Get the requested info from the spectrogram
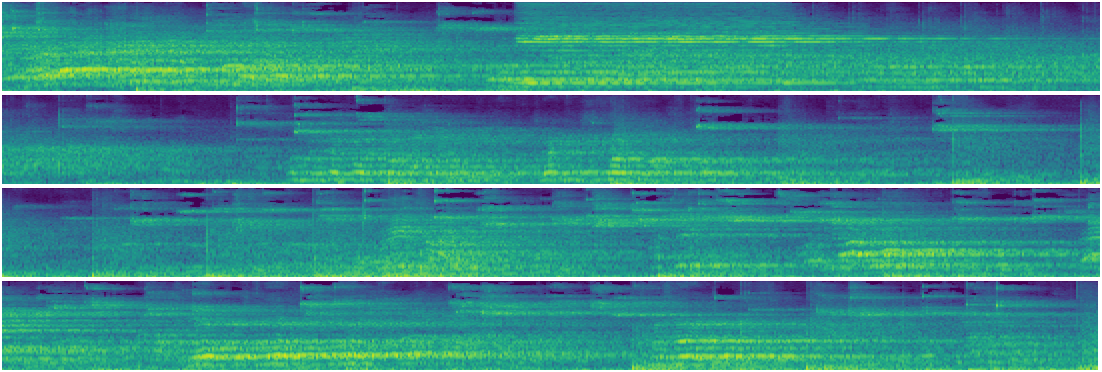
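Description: Basketball game play in a large gym hall: a basketball bouncing on the wooden court as players dribble, with quick footsteps and players and coaches shouting, all echoing in the hall.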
